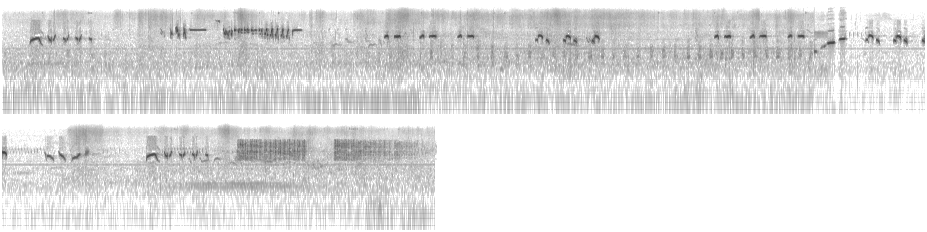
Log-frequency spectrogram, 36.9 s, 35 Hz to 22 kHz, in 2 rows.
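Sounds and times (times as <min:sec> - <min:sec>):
bird chirping: 0:00.5 - 0:02.4, 0:03.1 - 0:20.7, 0:21.3 - 0:27.1.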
